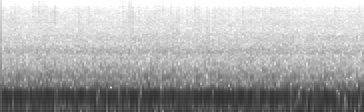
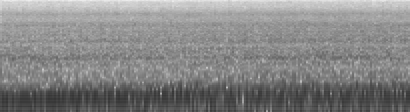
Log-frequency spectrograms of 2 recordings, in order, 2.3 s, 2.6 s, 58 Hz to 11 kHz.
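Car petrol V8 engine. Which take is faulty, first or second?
first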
